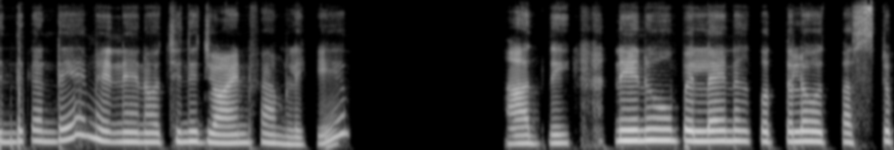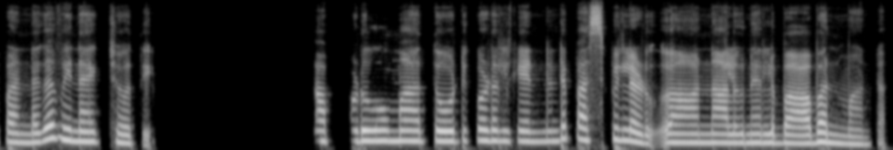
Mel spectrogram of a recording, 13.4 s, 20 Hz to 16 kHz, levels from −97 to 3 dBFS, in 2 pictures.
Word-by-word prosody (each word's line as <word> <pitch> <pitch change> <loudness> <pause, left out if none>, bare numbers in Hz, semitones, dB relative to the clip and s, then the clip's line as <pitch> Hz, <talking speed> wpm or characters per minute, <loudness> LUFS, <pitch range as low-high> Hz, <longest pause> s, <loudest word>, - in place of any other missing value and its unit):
ఎందుకంటే 245 +2 -4 0.2
నే 265 - +1
నేనొచ్చింది 230 +1 -2
జాయింట్ 210 0 0
ఫ్యామిలీకి. 190 0 -5 1.4
అది. 195 +1 -3 0.4
నేను 260 +1 +6 0.2
పెళ్ళైన 250 0 +4 0.2
కొత్తలో 235 +1 0 0.2
ఫస్ట్ 225 +3 -2
పండుగ 220 +3 +1
వినాయక 240 -3 +2
చవితి. 195 -3 -3 1.3
అప్పుడు 255 +1 -1 0.2
మా 255 - +3 0.2
తోటి 245 0 +3
కోడలికేంటంటే 245 0 -1
పసి 280 -1 +3
పిల్లాడు. 245 -9 +2 0.2
ఆహ్, 215 0 +1
4 210 0 +1
నెలల 210 0 +1
బాబనమాట. 195 -4 +2
230 Hz, 105 wpm, -22 LUFS, 210-250 Hz, 1.4 s, నేను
